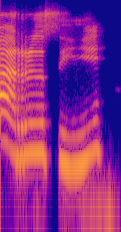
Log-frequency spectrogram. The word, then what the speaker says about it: ฤๅษี: ๆ นะ คะ อ่ะ ต่อ ไป คำ ว่า รือ นะ คะ รือ ที่ อ่าน ออก เสียง เป็น หรือ หา รือ ที่ อ่าน ออก เสียง เป็น หรือ ใหม่ เช่น คำ ว่า ฤาษี นา อนุศรี ฤาษี นะ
